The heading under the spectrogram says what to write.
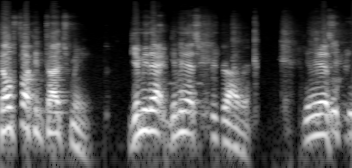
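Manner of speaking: angry, fed-up, snapping voice. Retelling snapping at Sarah who offered help: retelling own angry snapping.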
